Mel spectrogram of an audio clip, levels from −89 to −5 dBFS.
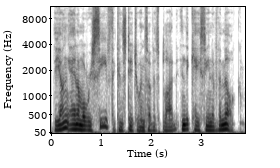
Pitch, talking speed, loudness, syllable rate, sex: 110 Hz, 230 wpm, -16 LUFS, 6.1 syllables/s, male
